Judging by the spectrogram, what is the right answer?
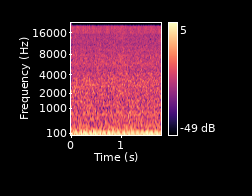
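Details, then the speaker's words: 1997 Jeep Wrangler Sport 4.0-liter six with a newly installed serpentine belt, idling with a steady, even low rumble and no ticking, knocking or belt squeal; running smooth and healthy. "Exactly what you'd expect out of that 4-liter."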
